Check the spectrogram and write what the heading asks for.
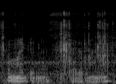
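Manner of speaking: ordinary talk, nothing marked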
